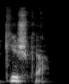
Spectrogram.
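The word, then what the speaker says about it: Kischka (кішка): Oder anderes Beispiel, Koschka, die Katze im russischen, heißt ukrainisch Kischka.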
